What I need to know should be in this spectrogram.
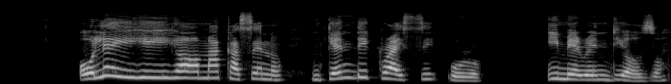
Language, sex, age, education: Igbo, female, 15-29, tertiary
